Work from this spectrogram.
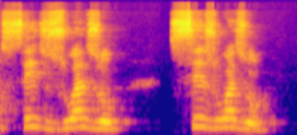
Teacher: esse C no plural, C-E-S, quando a próxima palavra começa com vogal, eu grudo o som delas. O som fica meio grudadinho.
